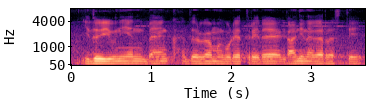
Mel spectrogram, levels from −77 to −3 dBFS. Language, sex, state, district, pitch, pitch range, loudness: Kannada, male, Karnataka, Bellary, 115 Hz, 110-115 Hz, -17 LUFS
